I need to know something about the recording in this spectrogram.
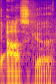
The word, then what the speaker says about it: Asuka: from this Yakuza lady Asuka, or Asuka as they pronounce it, as we escape to the second island, Staunton.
